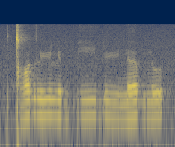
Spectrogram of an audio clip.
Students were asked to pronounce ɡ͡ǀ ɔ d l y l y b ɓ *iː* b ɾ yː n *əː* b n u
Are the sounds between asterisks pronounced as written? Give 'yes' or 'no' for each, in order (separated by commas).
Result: yes, yes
